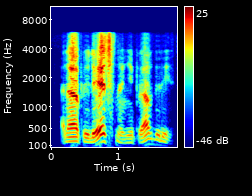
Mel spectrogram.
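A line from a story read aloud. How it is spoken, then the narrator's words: Plain question. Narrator (Russian): спросил я Эслингера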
